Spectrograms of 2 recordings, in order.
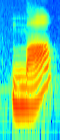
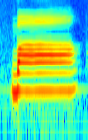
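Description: First: The syllable is cut off short. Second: The syllable is drawn out long. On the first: "2성과 4성인 짝수성조는 짧습니다" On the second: "1성과 3성인 홀성조는요, 길어요"

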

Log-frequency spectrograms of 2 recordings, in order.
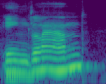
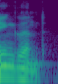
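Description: First: The second syllable has a full vowel. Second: The second syllable is reduced to a schwa. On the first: The speaker calls it wrong. "You don't say England" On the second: The speaker calls it right. "you say England"

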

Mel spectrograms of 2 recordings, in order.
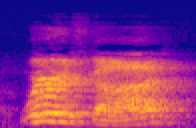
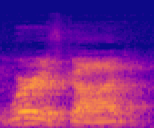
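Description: First: It is asked more sternly and louder. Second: It is asked sternly at moderate volume.

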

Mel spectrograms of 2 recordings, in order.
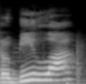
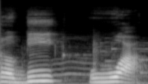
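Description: First: The sound before the final a is an L. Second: The sound before the final a is a W. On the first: The speaker calls it wrong. "не робіла" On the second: The speaker calls it right. "а робіла. І губи витягуємо трубочкою"

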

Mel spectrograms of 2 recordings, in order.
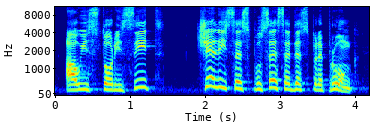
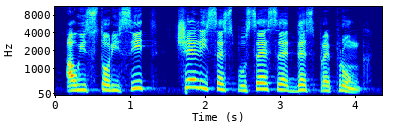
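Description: Both takes have the same delivery.

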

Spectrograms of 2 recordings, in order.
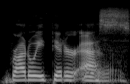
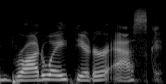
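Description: First: It is said quickly with the syllables mumbled. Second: It is said slowly with every syllable clear. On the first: The speaker calls it wrong. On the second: The speaker calls it right.

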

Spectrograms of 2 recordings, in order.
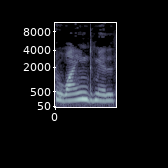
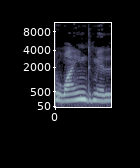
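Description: First: The vowel in 'wind' is a long 'eye' sound. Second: The vowel in 'wind' is a long 'eye' sound.

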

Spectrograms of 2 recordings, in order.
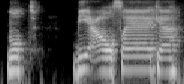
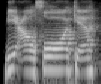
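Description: First: The alif is pronounced light and thin. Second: The alif is pronounced heavy and full. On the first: The speaker calls it wrong. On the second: The speaker calls it right. "This is should to be heavy"

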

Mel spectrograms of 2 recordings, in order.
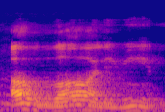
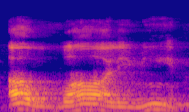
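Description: Both takes have the same delivery.

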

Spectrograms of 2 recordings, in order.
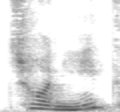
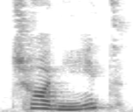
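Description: Both takes have the same delivery.

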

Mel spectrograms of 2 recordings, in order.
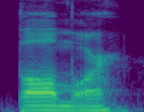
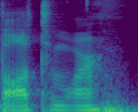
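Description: First: It is said in a local Maryland accent. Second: It is said in a standard accent.

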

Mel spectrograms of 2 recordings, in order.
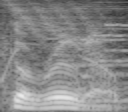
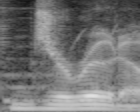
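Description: First: The name begins with a hard G sound. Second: The name begins with a J sound. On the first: The speaker calls it right. "It's pronounced Gerudo" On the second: The speaker calls it wrong. "some like to argue that it's Gerudo"

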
